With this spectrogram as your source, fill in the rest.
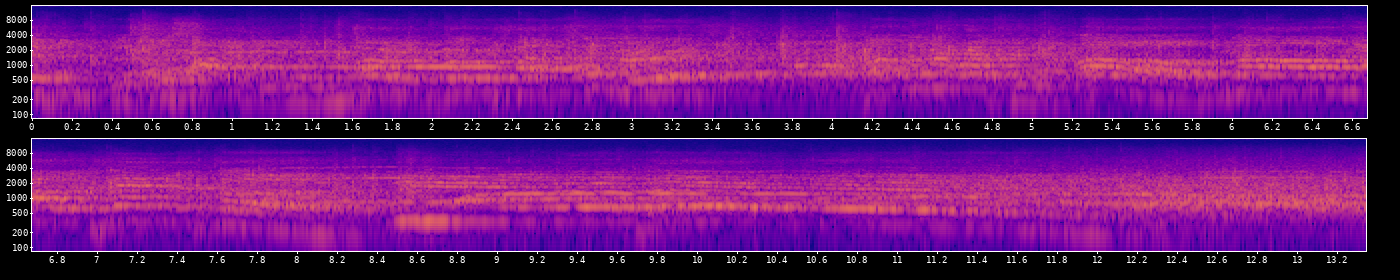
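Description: A woman sings alone in a large hall.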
